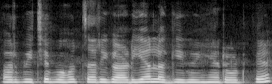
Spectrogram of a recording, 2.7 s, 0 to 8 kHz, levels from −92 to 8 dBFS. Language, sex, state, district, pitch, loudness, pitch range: Hindi, female, Bihar, Patna, 230 Hz, -13 LUFS, 220-235 Hz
